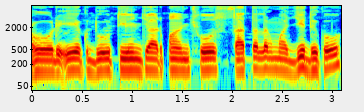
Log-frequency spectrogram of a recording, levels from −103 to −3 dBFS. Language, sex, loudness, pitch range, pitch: Angika, male, -13 LUFS, 135-145 Hz, 140 Hz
